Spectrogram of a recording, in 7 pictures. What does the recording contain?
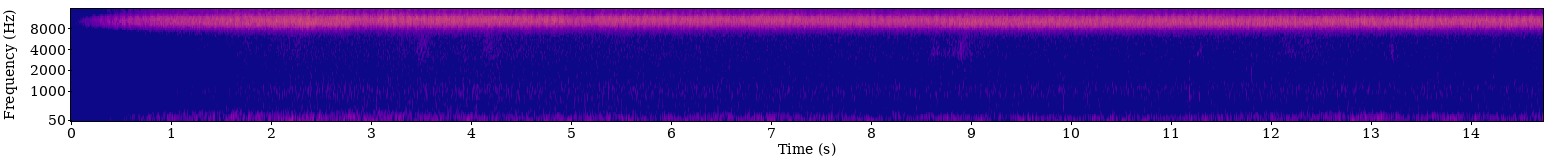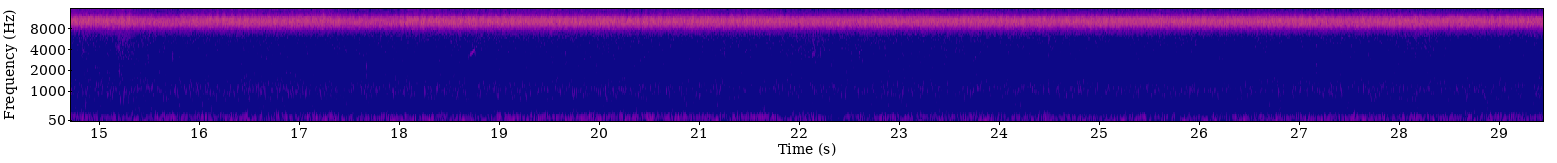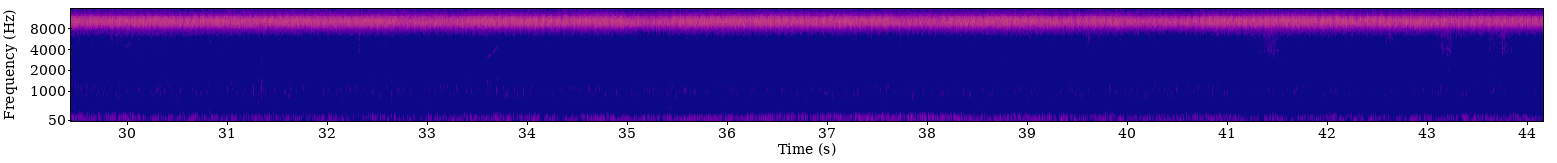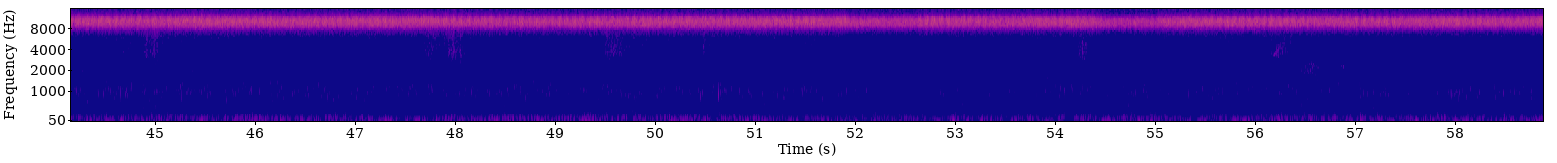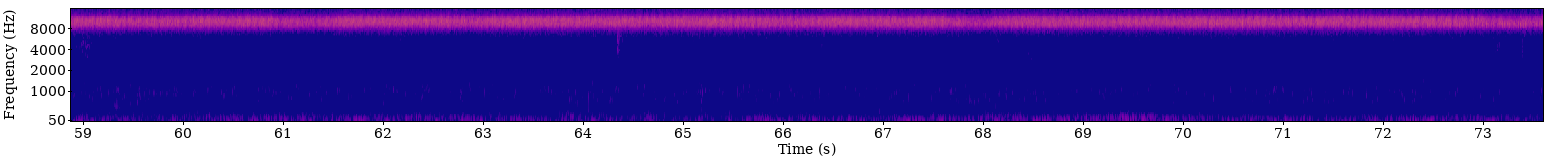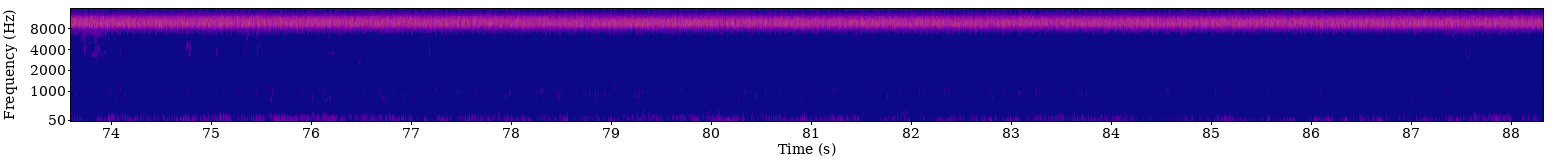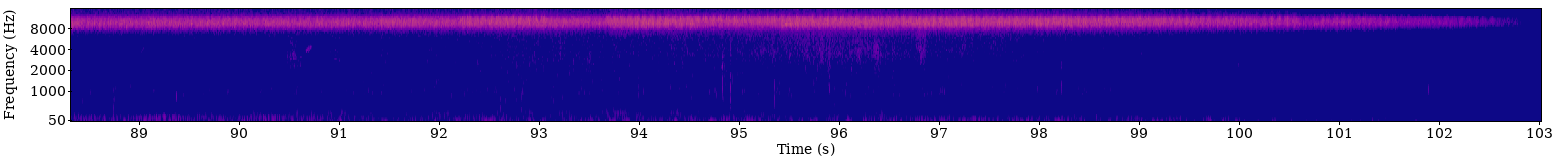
suburban park crickets birds summer airplane insects
airplane, crickets, summer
